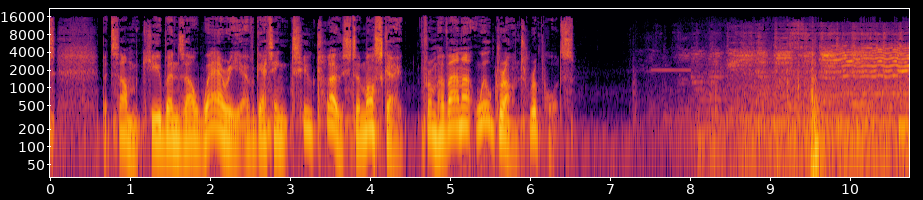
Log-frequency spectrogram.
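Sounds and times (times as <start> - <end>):
speech: 0.0 - 6.6
car engine humming inside the vehicle while driving in Cuba: 7.8 - 10.7
dull thump: 9.2 - 9.9.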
